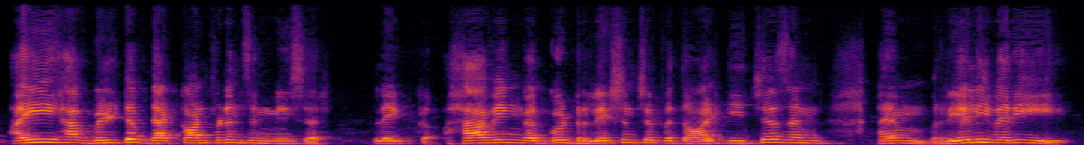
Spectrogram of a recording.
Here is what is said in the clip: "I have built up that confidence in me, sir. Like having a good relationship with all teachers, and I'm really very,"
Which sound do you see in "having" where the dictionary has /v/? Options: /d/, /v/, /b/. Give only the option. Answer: /v/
